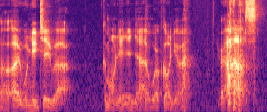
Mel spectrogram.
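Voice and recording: In a put-on character voice, a man speaks at a fairly low pitch and fairly slow pace, leaving long, frequent pauses.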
